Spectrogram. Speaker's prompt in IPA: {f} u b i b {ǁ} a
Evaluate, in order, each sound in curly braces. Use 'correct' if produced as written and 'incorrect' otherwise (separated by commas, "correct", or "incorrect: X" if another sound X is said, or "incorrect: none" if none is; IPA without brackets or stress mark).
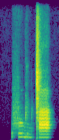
correct, correct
